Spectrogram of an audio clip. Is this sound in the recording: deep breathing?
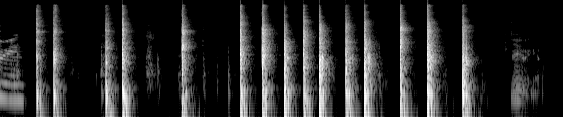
no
